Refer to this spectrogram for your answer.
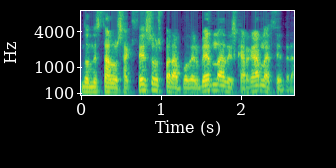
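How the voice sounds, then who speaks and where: Recorded with a dry, close sound and no echo, a man speaks in a bright, sharp tone at a fairly high pitch with ordinary pitch variation. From Madrid, Spain. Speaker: music interviewer, singer. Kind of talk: casual live-stream interview. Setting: Instagram live video call. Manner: animated.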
